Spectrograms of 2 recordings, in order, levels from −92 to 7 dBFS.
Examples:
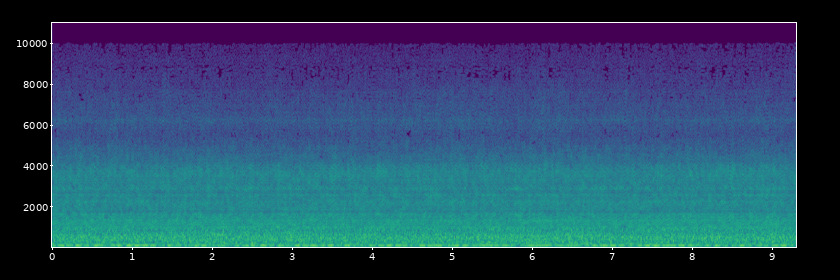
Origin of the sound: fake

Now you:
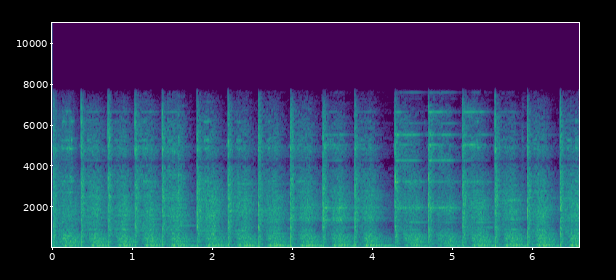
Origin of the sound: real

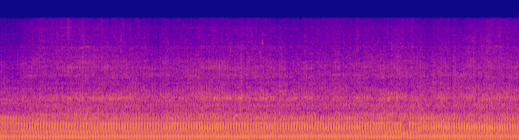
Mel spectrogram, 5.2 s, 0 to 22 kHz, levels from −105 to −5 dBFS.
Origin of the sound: fake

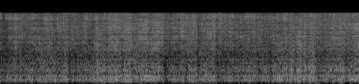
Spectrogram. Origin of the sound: real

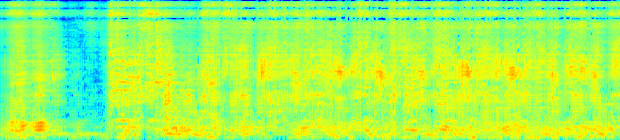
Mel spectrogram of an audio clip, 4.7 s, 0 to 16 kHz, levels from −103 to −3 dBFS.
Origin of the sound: fake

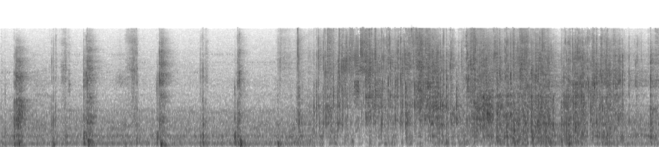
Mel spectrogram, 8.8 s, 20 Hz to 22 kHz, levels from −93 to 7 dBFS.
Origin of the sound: real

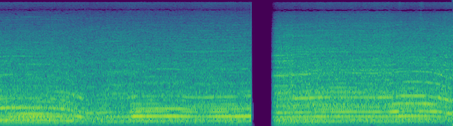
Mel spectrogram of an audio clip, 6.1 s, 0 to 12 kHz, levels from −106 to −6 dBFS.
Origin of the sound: real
